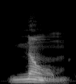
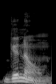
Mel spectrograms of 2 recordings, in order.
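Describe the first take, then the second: First: The G at the start is silent. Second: The G at the start is pronounced. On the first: It names the ordinary English word. "The G is silent" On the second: It names the desktop environment, an acronym. "It is, in fact, GNOME"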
